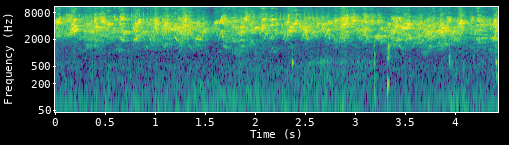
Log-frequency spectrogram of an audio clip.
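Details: Barn swallows give their morning song at a swallow farm in Gelselaar, Netherlands: a dense twittering chorus of high chattering notes and dry buzzy rattles that overlap without a break.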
